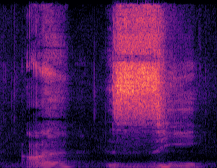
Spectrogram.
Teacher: huruf zi tebal ya, hembusannya itu kuat, gigi bertemu gigi dirapatkan, lalu posisi lidah itu di belakang gigi deh. Azi bertemu ya lagi dimatikan, maka tambah kuat di penekanannya, azi ya.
